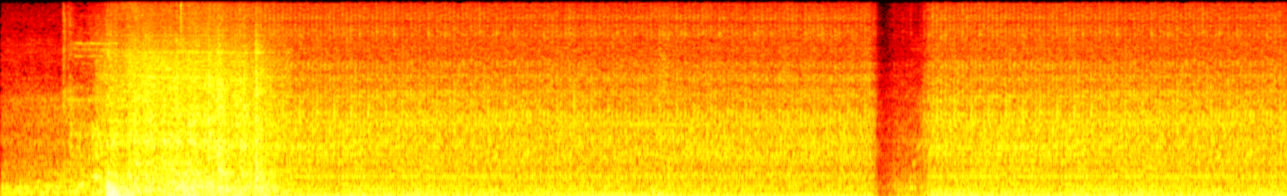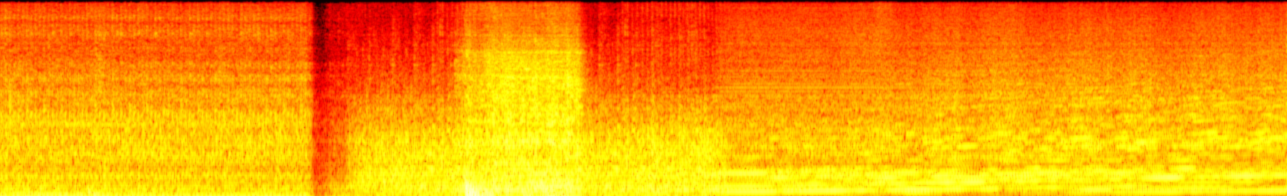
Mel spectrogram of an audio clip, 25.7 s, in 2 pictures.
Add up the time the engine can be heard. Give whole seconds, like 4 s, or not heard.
26 s.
